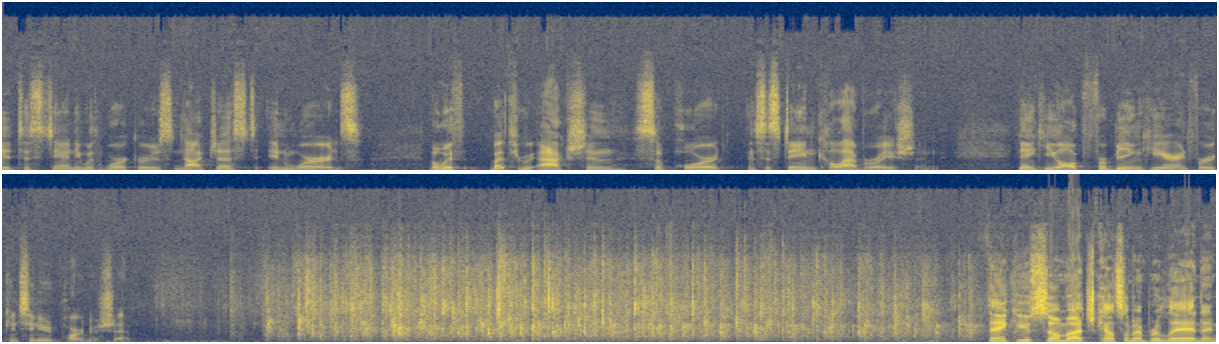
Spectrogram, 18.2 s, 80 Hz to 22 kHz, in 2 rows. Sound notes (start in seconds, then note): 10.8 applause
